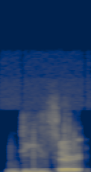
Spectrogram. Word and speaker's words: dessert: So if you spell the word with double S like this, only then you would pronounce it as dessert.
